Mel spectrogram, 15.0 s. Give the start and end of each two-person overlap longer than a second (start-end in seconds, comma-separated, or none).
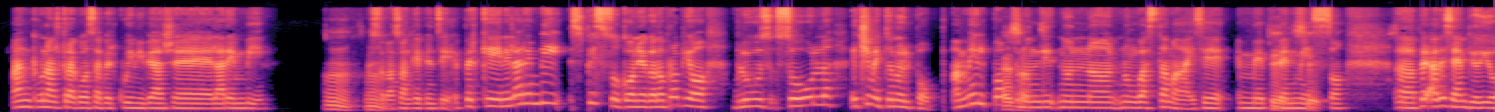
none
